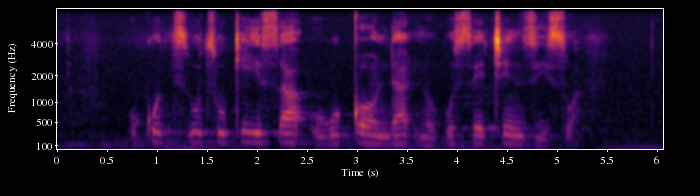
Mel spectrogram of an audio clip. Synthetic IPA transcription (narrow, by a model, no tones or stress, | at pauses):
uk̬uutʰuk̬isauk̬uǃɔndʱanok̬usɛt͡ʃʼend͡zʱiːswa̰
